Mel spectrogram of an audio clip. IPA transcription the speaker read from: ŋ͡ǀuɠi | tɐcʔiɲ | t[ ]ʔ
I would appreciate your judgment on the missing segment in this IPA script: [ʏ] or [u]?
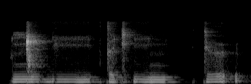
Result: ʏ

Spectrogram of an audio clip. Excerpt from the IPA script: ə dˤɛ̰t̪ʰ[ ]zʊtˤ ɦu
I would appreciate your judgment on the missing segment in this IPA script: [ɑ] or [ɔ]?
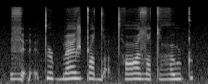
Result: ɑ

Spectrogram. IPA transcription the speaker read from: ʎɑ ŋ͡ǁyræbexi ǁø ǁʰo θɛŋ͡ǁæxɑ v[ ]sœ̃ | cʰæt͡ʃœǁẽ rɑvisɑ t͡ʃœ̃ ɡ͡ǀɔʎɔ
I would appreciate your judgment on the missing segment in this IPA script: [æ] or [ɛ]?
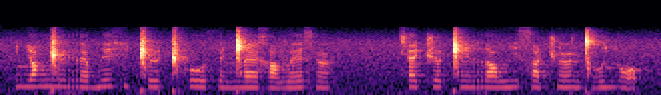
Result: ɛ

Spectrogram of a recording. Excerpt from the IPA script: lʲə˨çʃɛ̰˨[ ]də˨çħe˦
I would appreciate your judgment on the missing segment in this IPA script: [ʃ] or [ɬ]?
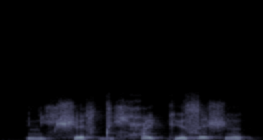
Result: ɬ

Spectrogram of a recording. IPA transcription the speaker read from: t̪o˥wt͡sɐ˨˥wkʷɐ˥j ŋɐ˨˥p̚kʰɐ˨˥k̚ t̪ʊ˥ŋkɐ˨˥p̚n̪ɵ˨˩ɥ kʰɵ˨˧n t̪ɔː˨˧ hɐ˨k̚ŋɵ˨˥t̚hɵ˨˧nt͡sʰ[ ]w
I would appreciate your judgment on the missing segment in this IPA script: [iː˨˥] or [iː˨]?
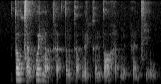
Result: iː˨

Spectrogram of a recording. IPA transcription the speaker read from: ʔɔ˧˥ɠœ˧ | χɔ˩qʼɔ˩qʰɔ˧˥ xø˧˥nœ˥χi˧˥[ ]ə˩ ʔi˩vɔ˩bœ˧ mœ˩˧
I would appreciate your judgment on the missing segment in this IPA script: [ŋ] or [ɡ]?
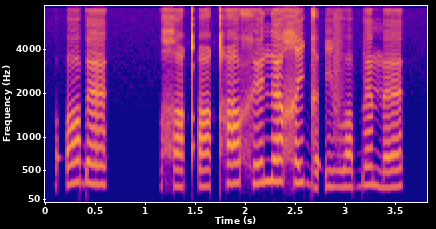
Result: ɡ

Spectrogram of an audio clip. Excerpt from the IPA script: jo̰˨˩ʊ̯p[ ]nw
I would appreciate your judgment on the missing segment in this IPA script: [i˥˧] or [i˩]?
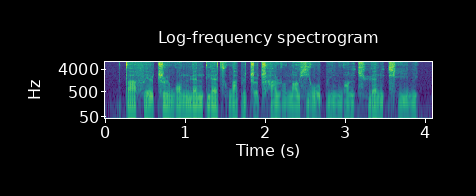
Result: i˥˧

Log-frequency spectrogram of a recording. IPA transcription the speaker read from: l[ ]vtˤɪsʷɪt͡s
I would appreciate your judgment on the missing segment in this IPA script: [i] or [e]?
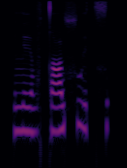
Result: e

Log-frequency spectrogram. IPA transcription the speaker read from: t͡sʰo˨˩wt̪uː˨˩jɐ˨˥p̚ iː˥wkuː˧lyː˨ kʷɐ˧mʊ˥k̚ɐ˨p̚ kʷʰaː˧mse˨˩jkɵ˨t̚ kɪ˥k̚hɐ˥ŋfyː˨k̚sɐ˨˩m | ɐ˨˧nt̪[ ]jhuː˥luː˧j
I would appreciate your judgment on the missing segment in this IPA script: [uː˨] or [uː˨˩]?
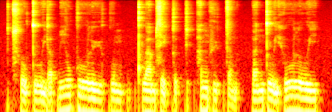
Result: uː˨˩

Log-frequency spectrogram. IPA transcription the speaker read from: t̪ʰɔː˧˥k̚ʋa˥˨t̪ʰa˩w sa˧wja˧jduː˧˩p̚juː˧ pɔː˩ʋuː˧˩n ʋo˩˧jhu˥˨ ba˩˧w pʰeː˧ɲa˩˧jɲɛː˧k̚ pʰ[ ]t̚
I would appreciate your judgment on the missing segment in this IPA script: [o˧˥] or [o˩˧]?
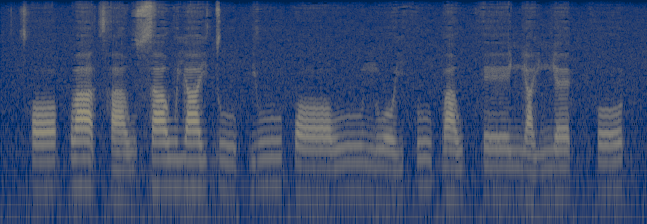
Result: o˧˥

